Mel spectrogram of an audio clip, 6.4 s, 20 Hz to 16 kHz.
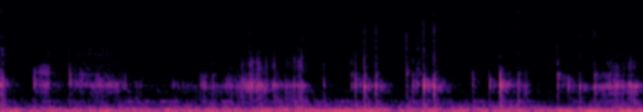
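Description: Long nails scratch and rub a Gucci slide sandal's coated-canvas strap and textured rubber sole. The result is a soft, steady scraping texture with a faint tone near 875 Hz, broken by many short, sharp ticks over a low background hum.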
